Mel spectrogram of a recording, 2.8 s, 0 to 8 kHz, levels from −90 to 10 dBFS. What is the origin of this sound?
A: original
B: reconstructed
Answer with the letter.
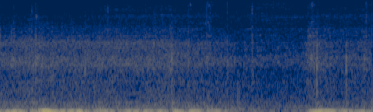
A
